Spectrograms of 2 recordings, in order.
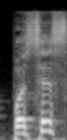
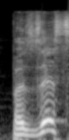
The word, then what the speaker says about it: possess: ಎಸ್ ಇ ಎಸ್ ಎಸ್ ಈ ಪದವನ್ನು ತುಂಬಾ ಜನ ಪೊಸೆಸ್ ಅಂತ ಉಚ್ಚಾರಣೆ ಮಾಡ್ತಾರೆ ಪಿ ಆದ್ಮೇಲೆ ಲೆಟರ್ ಓ ಅನ್ನು ಓ ಶಬ್ದ ಬಳಸುತ್ತಾರೆ ಮತ್ತು ಲೆಟರ್ ಎಸ್ ಅನ್ನು ಸ ಶಬ್ದ ಬಳಸಿ ಪೊಸೆಸ್ ಅಂತ ಉಚ್ಚಾರಣೆ ಮಾಡ್ತಾರೆ ಬಟ್ ಇದು ತಪ್ಪು ಉಚ್ಚಾರಣೆ ಆಗುತ್ತೆ ಈ ಪದದ ಸರಿಯಾದ ಉಚ್ಚಾರಣೆ ಪೊಸೆಸ್ ಅಂತ ಬರುತ್ತೆ ಇದೊಂದು ಟೂ ಸಿಲಬಲ್ ವರ್ಡ್ ಸ್ಟ್ರೆಸ್ ಇರೋದು ಸೆಕೆಂಡ್ ಸಿಲಬಲ್ ನಲ್ಲಿ ಸೋ ಫಸ್ಟ್ ಸಿಲಬಲ್ ಅನ್ ಸ್ಟ್ರೆಸ್ ಆಗುತ್ತೆ ಪಿ ಆದ್ಮೇಲೆ ಲೆಟರ್ ಒನ್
